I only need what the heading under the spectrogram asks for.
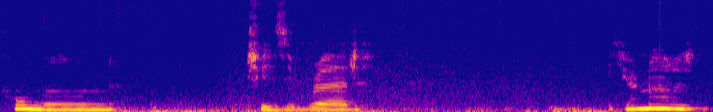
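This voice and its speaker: A woman's voice: medium pitch, highs cut off, slight background noise, natural voice. A woman playing a flirty, self-assured female mafia boss in a roleplay audio drama, coy and teasing as she speaks straight to the listener. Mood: coy flirtation. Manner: coy, teasing, drawn-out phrasing with breathy asides.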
